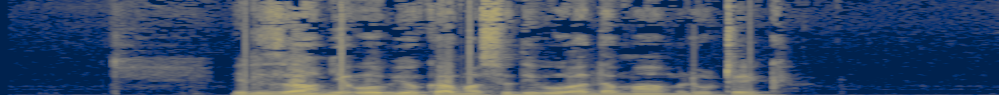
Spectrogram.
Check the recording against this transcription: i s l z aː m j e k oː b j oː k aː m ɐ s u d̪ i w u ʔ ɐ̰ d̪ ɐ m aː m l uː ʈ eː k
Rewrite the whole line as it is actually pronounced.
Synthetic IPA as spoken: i l z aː m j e ʔ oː b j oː k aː m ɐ s u d̪ i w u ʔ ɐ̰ d̪ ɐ m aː m l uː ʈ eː k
